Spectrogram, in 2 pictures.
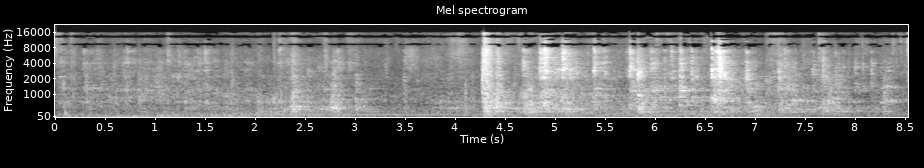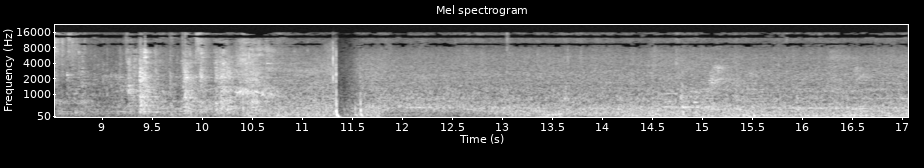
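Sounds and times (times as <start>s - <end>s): footsteps: 0.0s - 10.8s
metal cart clattering on concrete: 0.0s - 10.9s.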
